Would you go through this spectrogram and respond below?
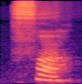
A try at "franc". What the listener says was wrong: R को कैसे छोड़ सकते हैं? Franc, France, la, France. If I say France, ro. So it's ons, nasal.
